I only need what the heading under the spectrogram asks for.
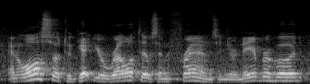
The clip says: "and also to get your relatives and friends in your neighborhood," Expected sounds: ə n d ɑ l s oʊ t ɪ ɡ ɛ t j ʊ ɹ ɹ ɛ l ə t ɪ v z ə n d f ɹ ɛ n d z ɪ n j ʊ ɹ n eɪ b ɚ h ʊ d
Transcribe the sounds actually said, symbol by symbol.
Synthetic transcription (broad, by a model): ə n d ɑ l s oʊ t ɪ ɡ ɛ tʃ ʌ ɹ ɹ ɛ l ə t ɪ v z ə n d f ɹ ɛ n d z ɪ n j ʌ ɹ n eɪ b ɚ h ʊ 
